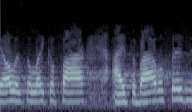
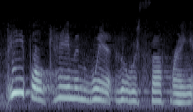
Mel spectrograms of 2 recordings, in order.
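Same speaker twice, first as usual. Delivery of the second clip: ordinary talk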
